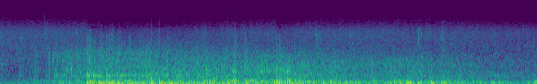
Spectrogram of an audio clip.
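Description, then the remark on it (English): Heavy rain pours steadily in a dense, hissing wash, joined after a moment by a deep, continuous rumble of thunder underneath. No voices, just the storm filling the space. “I start off with my ideas and what makes a good sound for like rain.”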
